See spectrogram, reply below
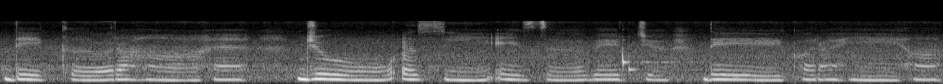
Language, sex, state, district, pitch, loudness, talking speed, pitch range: Punjabi, female, Punjab, Kapurthala, 215 Hz, -16 LUFS, 65 wpm, 205-225 Hz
